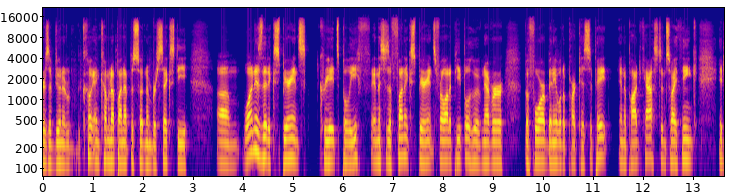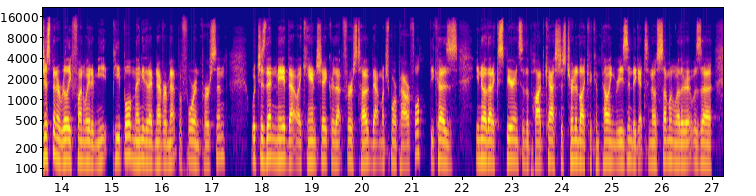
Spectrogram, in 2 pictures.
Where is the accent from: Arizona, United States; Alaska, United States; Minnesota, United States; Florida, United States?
Alaska, United States; moved away as an adult; now in Utah, United States; I grew up in Alaska.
